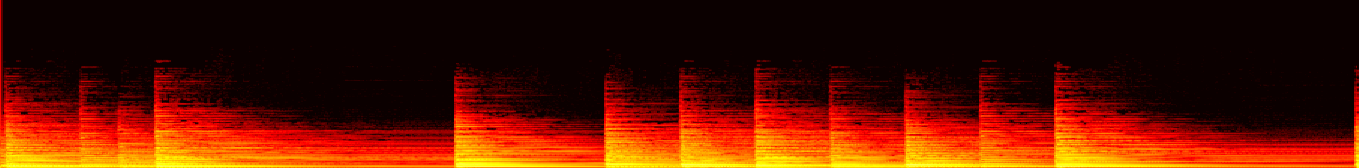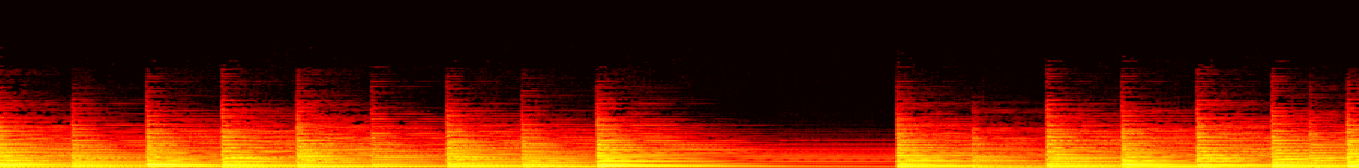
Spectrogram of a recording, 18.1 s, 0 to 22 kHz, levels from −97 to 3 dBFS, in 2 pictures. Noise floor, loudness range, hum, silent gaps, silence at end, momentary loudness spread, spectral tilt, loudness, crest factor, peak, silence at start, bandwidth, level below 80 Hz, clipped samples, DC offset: -39 dBFS; 3 LU; none; none; 0 s; 18 LU; -5.5 dB/octave; -18 LUFS; 18 dB; 0 dBFS; 0 s; 9.4 kHz; -56 dBFS; under 0.1%; 0.4%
